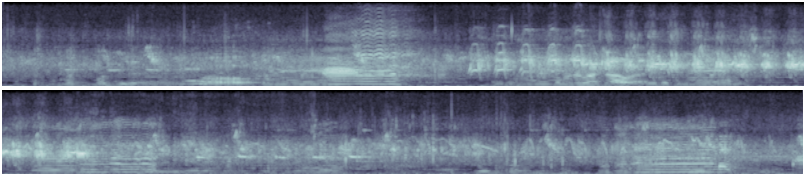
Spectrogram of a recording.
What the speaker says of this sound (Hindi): एक बकरी है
